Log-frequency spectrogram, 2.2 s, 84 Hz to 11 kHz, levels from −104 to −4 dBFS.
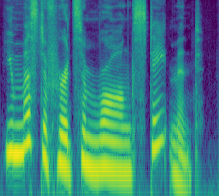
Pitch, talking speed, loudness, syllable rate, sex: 200 Hz, 190 wpm, -17 LUFS, 4.5 syllables/s, female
